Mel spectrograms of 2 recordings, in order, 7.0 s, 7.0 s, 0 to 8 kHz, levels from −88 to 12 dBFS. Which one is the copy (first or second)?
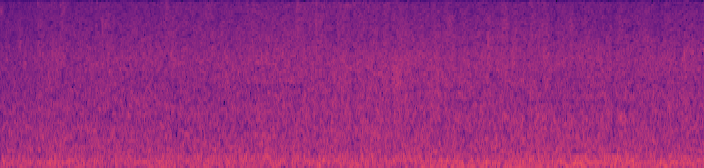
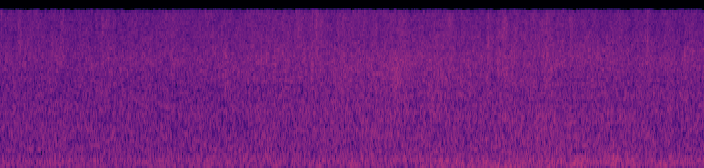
first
